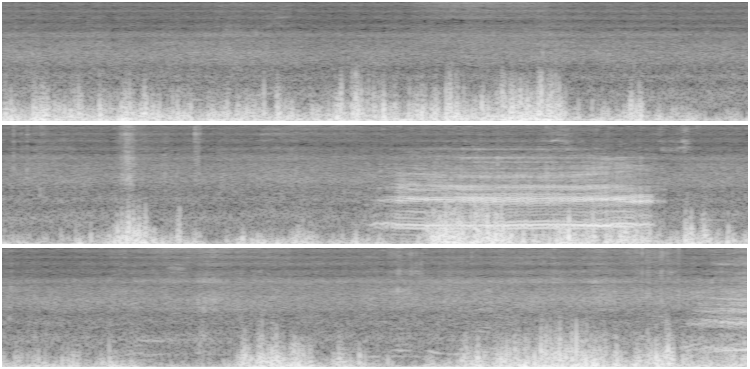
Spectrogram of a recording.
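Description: A sea lion gives a drawn-out, honking bark with a strong harmonic ring over rough background noise.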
